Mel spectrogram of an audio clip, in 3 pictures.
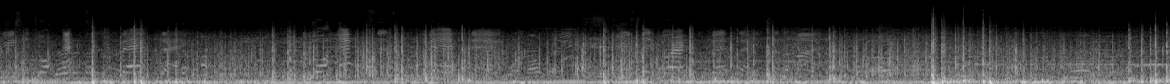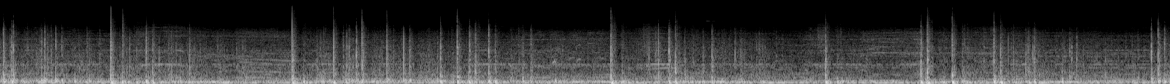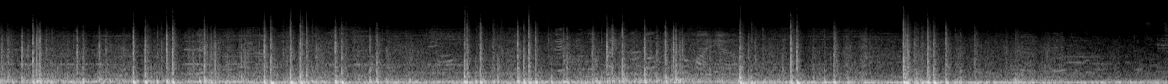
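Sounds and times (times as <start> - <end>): fireworks bursting: 0.0 - 34.5.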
